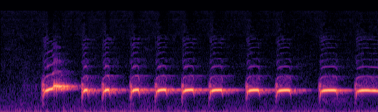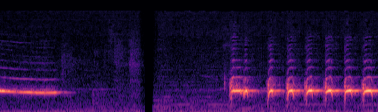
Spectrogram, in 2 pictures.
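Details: Bangkok-type zebra dove (perkutut) gives a long phrase of about nine rapid coos ending in a stretched falling note, a short pause, then a fresh burst of quick coos.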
